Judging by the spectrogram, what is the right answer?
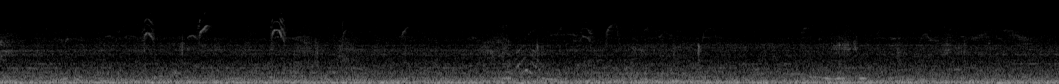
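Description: A few short, high bird chirps scattered over a steady low outdoor rumble.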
